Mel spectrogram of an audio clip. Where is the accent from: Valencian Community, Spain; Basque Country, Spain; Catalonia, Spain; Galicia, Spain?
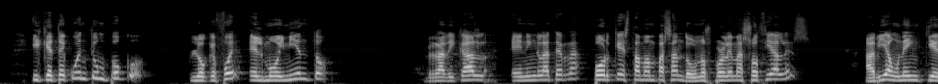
Valencian Community, Spain; Yo soy de la Comunidad Valenciana, por tanto, aquí se está dando mucho escritores, poetas, tal, de la zona de Valencia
